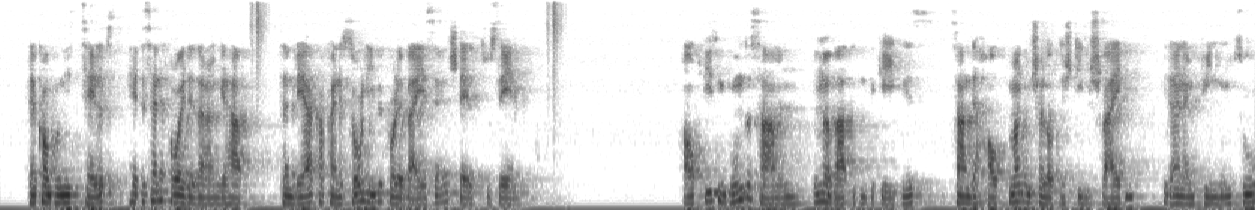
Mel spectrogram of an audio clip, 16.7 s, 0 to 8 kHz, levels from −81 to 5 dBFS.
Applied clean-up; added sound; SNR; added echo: none; Rattle (instrument); 17 dB; reverberation time 0.8 s.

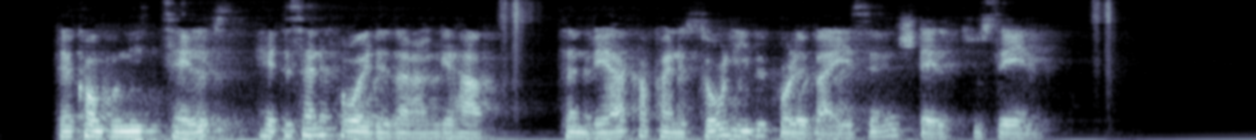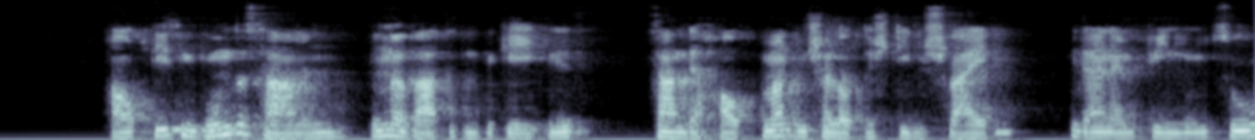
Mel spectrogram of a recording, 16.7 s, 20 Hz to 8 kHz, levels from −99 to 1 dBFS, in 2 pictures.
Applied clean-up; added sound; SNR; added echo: neural mask model DeepFilterNet 3.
